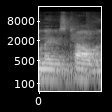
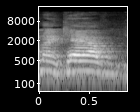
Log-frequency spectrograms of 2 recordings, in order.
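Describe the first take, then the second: First: It is said in a British Liverpool accent. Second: It is said in a Southern American accent.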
